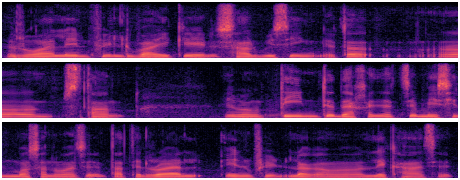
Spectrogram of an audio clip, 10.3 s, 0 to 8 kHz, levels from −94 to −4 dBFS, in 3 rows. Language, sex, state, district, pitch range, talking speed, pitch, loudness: Bengali, male, West Bengal, Dakshin Dinajpur, 120-140 Hz, 115 wpm, 130 Hz, -30 LUFS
